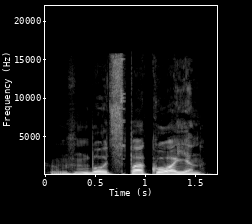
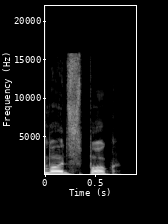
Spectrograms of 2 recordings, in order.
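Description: First: Будь спокоен, full form, slow and careful; correcting. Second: Будь спок, clipped slang ending; slangy short form. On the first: Trimble correcting Clarence's slang, slow full form. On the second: Clarence using slang to Trimble, будь спок said casually. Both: A narrator's reading. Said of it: "поправил Тримбл".

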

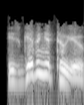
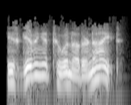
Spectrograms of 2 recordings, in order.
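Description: First: GIVING hit high and loud in "He's giving it to you", falling off after; cried out. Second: GIVING stressed, the line climbing at the end of "He's giving it to another knight"; rising insistence. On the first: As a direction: push hard on the word giving. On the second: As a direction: lean on giving, lift to the end. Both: A narrator's reading. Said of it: "cried Laurana".

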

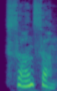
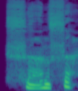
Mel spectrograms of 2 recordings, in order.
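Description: First: High cry, falling away; calling after her. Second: Drawn-out hissed warning; hissing. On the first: Pursuers calling after the runaway, high-pitched shout. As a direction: call the name from a distance, pitched up. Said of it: "кричали мне вслед". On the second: Uncle out of patience with his niece, hissing. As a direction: hiss the name, lifting the end. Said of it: "зашипел жидкобородый". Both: A narrator's reading.

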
